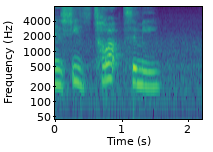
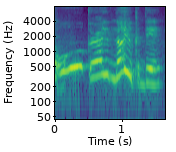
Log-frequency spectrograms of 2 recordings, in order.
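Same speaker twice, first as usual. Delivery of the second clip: higher and louder, a thrilled squeal of praise; gushing excited praise; 7 semitones higher, 7 dB louder than usual. Retold or imitated. An older lady at the gas station gushes to the dancer, a loud thrilled squeal. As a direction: ooh girl, hyped-up delighted auntie.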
